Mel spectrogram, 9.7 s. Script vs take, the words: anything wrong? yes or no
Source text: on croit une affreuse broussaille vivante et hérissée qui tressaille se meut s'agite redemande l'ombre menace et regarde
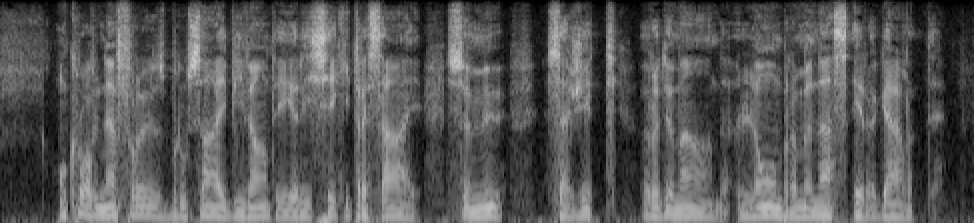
no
